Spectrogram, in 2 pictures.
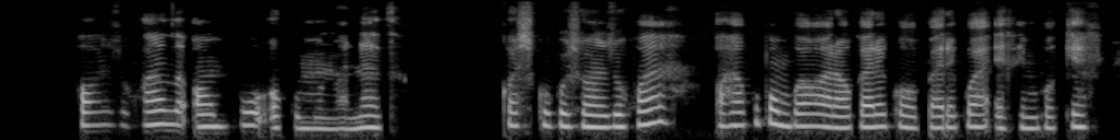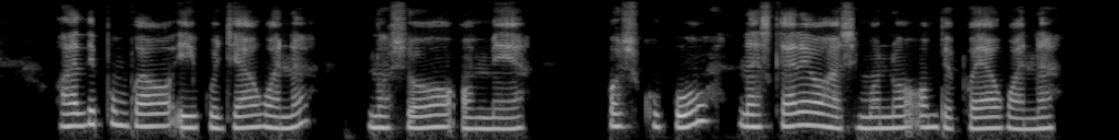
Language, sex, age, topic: Oshiwambo, male, 25-35, agriculture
